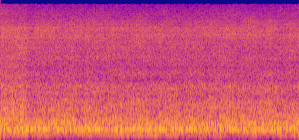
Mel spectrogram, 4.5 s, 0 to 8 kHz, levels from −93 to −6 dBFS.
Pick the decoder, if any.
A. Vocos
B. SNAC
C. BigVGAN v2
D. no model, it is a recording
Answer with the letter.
B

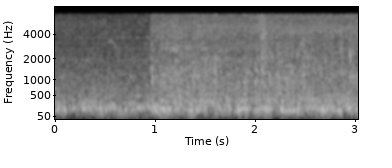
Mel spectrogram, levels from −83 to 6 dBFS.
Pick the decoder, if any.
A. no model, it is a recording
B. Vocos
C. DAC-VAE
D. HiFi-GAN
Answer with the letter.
D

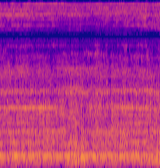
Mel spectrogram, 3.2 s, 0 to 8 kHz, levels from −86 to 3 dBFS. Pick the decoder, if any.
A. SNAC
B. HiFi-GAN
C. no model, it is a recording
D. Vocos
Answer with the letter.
B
